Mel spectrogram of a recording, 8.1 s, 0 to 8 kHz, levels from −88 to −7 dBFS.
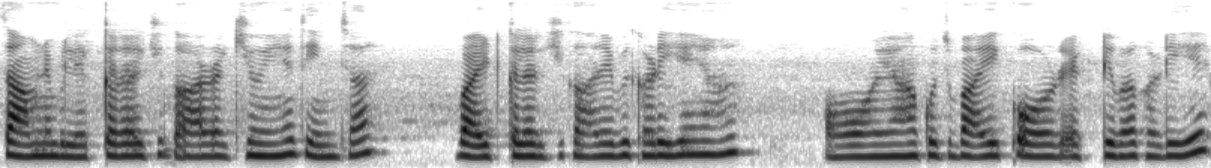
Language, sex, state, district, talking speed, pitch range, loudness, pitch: Hindi, female, Madhya Pradesh, Dhar, 195 wpm, 215-235 Hz, -21 LUFS, 220 Hz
